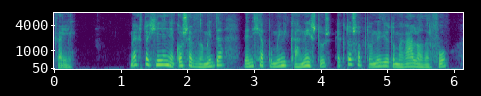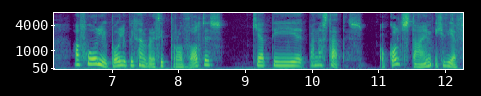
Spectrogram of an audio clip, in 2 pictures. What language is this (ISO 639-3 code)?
ell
